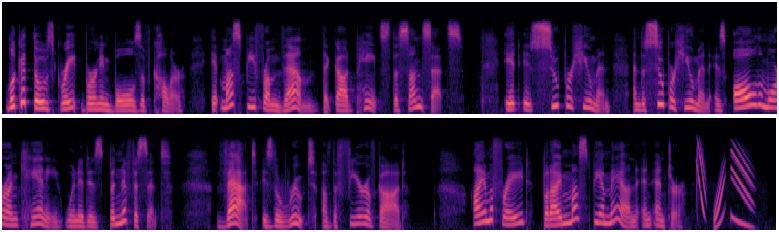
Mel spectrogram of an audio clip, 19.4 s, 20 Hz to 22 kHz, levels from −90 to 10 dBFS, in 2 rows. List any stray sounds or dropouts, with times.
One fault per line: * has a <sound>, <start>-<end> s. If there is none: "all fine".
* has a chirp, 18.4-19.1 s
